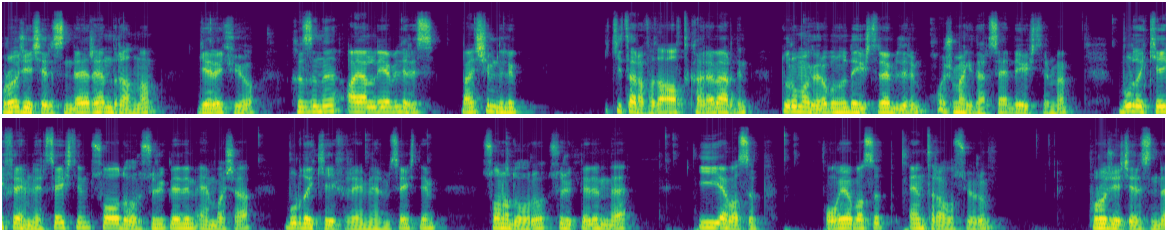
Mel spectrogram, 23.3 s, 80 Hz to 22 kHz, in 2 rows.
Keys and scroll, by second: 18.5 i, 19.8 o, 20.6 Return.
